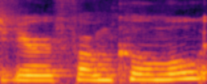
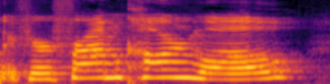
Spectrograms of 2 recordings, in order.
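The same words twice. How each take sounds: First: Said in the usual way. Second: Slow, higher, hammed-up Cornwall accent; put-on Cornish accent, badly done. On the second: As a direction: draw it out in a terrible Cornish accent. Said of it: "that was the worst accent".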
